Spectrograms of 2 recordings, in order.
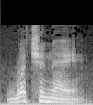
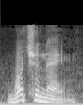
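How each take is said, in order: First: "What is your" blends into a short "watcher". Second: "What is your" blends into a short "watcher".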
